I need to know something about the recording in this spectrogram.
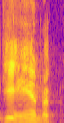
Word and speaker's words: Geena: O outro é Geena, ou Geena, que seria a pronúncia correta, que vem do hebraico,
